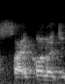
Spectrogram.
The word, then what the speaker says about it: psychology: Spelling क्या लिखना है, PSYCHOLOGY, और पी को साइलेंट रखना है। उस पी को साइलेंट क्यों रखना है? तो हमें ये बता दिया कि ये साइलेंट शब्द है, इसका उच्चारण नहीं करना है।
